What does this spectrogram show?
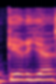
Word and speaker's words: guérilla: formés les guérilla girls la prononciation du mot guérilla se rapprochant de celle de Gorilla les jeunes femmes ont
